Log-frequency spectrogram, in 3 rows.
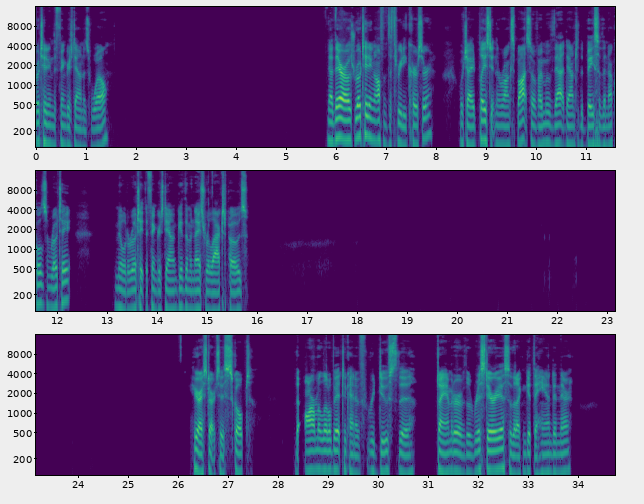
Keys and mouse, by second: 3.3 z, 3.8 KP_5, 6.3 ctrl+z, 6.7 KP_1, 8.5 KP_1, 8.7 z, 9.9 KP_5, 11.2 r, 12.7 Tab, 12.9 z, 25.1 f, 33.3 click, 33.7 drag.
